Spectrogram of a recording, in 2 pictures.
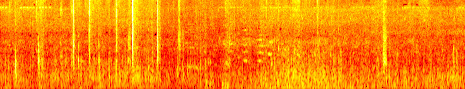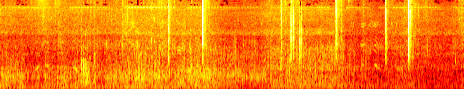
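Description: Fish flap and slap against a wooden boat.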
